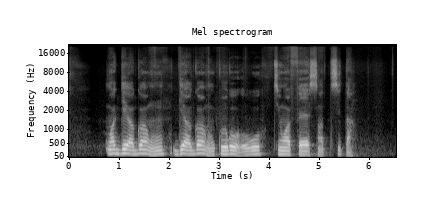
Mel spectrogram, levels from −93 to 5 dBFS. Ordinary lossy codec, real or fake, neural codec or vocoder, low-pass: none; fake; autoencoder, 48 kHz, 128 numbers a frame, DAC-VAE, trained on Japanese speech; none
